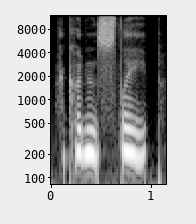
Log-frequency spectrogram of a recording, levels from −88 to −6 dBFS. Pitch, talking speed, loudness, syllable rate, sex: 200 Hz, 155 wpm, -14 LUFS, 3.3 syllables/s, female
